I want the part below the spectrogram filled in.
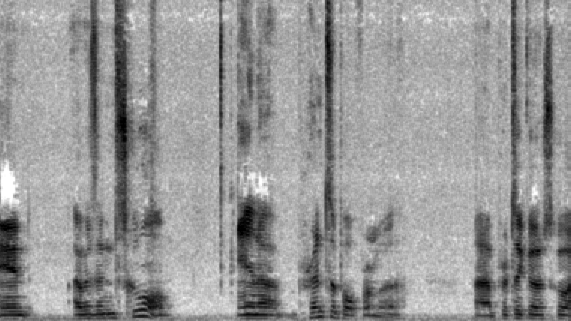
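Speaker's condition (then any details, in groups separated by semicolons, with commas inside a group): Cerebral palsy; present from birth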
